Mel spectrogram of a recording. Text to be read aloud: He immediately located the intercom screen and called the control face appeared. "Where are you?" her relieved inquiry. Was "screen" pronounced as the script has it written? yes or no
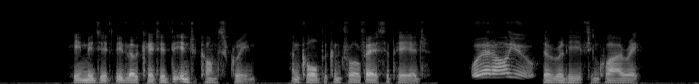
yes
